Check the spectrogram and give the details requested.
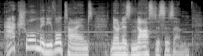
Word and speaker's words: Gnosticism: medieval times known as Gnosticism. Yeah, there's a solid G in there, and believe me, the name's pronunciation doesn't get better from here.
